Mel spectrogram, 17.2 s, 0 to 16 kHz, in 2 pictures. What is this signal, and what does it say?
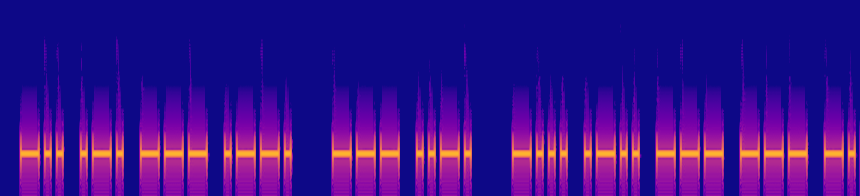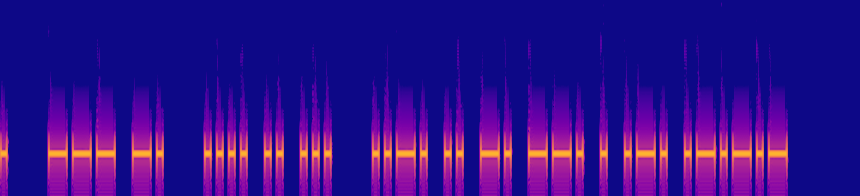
Morse code, heard as a keyed tone, about 20 wpm, 700 Hz. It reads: DROP OF BLOOD ON HIS FINGER.
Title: Sentences from Top 1600 Words 20wpm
